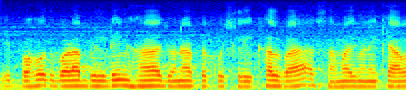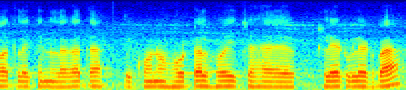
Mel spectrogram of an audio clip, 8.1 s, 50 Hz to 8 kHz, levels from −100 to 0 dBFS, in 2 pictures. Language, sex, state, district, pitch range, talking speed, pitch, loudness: Hindi, male, Bihar, Gopalganj, 130-140 Hz, 185 wpm, 130 Hz, -20 LUFS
